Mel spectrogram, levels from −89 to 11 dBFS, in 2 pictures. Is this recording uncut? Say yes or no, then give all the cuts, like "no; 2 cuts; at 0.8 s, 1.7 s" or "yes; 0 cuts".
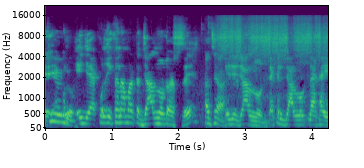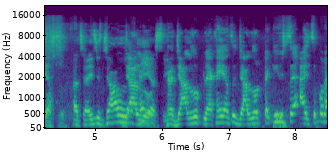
yes; 0 cuts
